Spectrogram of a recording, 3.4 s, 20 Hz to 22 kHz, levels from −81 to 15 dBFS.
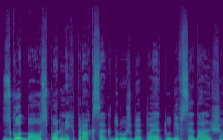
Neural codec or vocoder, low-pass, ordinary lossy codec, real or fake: none; none; none; real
